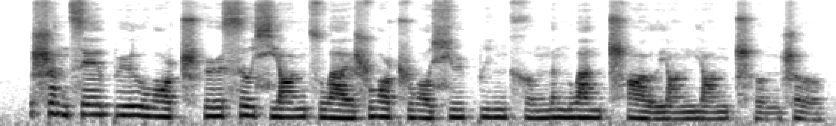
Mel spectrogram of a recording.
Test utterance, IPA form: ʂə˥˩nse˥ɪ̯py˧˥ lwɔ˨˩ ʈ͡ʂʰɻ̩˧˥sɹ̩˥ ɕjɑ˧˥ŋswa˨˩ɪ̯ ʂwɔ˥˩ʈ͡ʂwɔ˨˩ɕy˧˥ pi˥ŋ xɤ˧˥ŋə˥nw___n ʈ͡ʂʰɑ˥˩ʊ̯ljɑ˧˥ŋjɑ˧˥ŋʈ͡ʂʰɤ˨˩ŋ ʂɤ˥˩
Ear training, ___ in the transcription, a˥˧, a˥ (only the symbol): a˥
